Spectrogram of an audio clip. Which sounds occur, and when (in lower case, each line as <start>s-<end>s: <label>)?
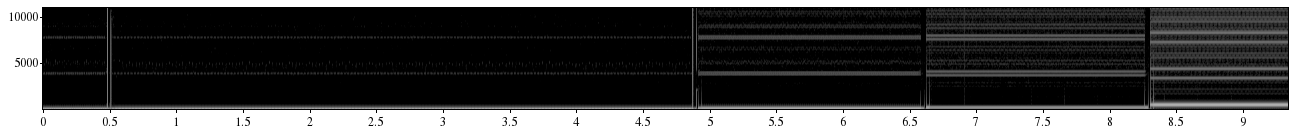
0.0s-9.3s: sine wave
